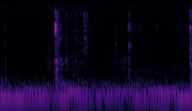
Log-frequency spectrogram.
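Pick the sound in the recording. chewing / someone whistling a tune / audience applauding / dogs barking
chewing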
